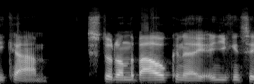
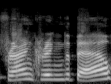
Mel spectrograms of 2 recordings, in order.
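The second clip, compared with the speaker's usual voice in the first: very high, botched Scottish accent slipping into Scouse; 13 semitones higher, 3 dB louder than usual. Retelling his own remark to Frank, attempting Scottish: a Scottish attempt that sounds Scouse. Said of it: "that was Scouse".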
